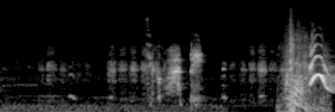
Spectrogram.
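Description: A person's panting and short whimpering gasps, ending near the end in a loud cry that rises and then falls in pitch.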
